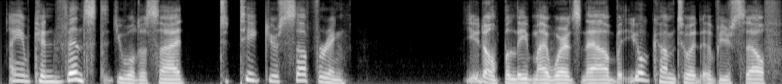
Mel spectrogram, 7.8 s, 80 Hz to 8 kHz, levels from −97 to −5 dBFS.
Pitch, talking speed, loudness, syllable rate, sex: 155 Hz, 185 wpm, -20 LUFS, 5.3 syllables/s, male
